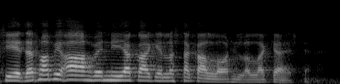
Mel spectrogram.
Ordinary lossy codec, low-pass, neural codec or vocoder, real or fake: none; 9.9 kHz; codec, 24 kHz, 0.9 kbps, DualCodec; fake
